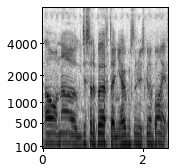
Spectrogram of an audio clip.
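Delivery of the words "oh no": normal talking voice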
